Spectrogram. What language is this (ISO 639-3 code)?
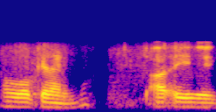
tel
